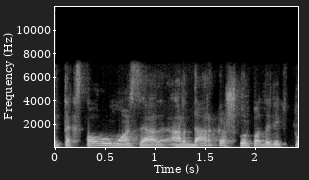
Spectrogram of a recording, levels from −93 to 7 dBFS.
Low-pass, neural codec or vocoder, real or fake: 7.2 kHz; none; real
